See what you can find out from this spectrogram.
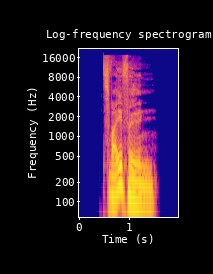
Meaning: dative plural of Zweifel
- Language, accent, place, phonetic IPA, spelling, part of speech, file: German, Germany, Berlin, [ˈt͡svaɪ̯fəln], Zweifeln, noun, De-Zweifeln.ogg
